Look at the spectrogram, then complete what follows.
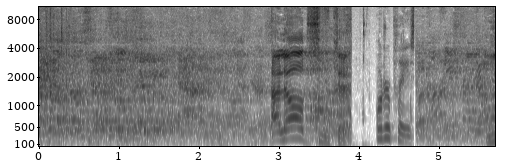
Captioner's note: some Applause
